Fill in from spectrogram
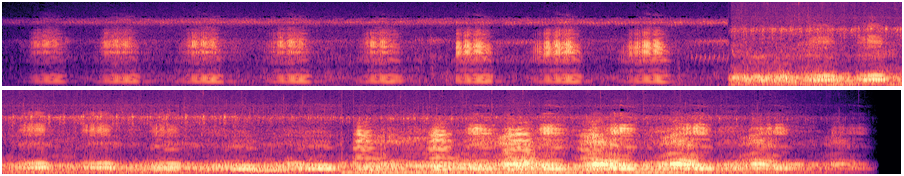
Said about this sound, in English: Last to begin to call are the large American bullfrogs, with the male sounding a deep, vibrating bass note.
